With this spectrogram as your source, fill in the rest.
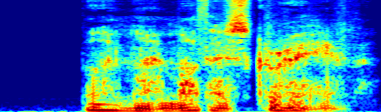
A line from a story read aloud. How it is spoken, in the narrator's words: Rand whispered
